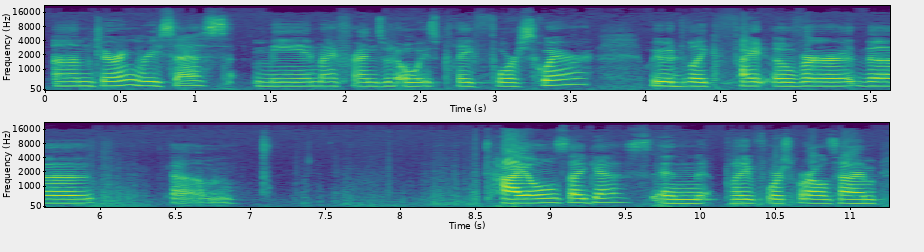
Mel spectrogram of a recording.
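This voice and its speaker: A woman's voice: mid-range voice, little pitch movement, measured pace. A young woman from Ohio, a university student, recalling school in a casual, slightly hesitant way. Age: young adult.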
